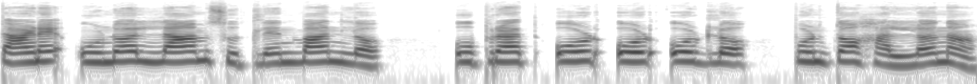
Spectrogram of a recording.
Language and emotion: Goan Konkani, neutral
